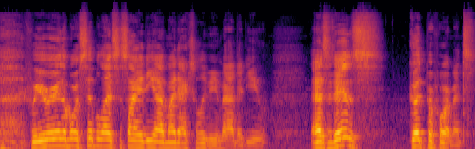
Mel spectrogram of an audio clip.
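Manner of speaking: sighing delivery, words let out on a sigh. Game master voicing the bartender's reply to a player's French accent, sighing. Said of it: "just kind of sighs and says".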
